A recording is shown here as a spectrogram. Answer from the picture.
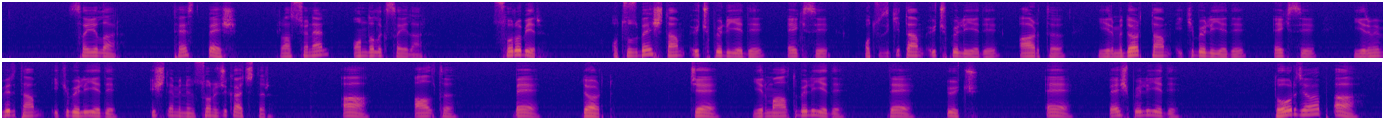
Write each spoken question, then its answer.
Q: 35 tam 3 bölü 7 eksi 32 tam 3 bölü 7 artı 24 tam 2 bölü 7 eksi 21 tam 2 bölü 7 işleminin sonucu kaçtır?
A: Doğru cevap A.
